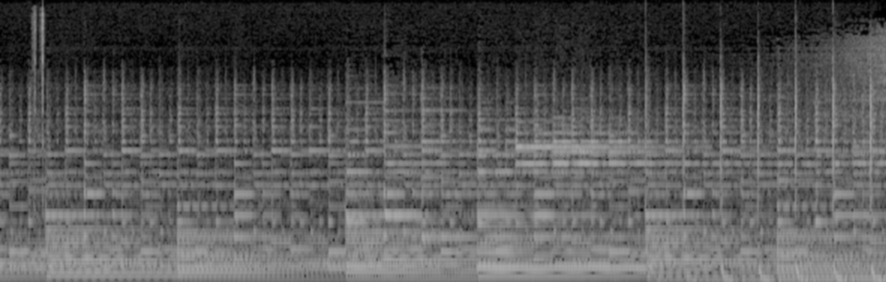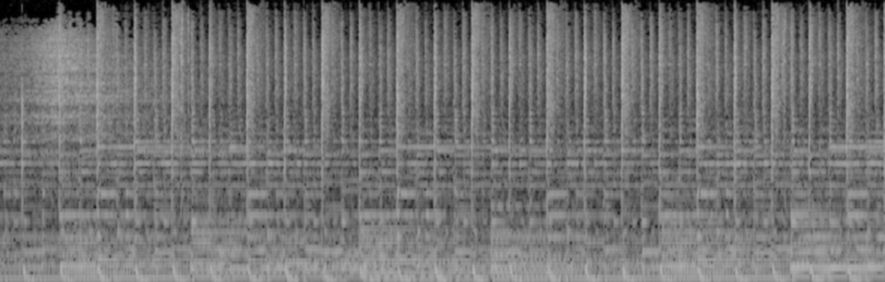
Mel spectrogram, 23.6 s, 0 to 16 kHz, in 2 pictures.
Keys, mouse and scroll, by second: 0.4 click, 2.1 click, 2.6-3.4 scroll up 5, 3.0 Tab, 3.5 s, 4.9 s, 9.4 Tab, 9.6-10.0 scroll up 1, 10.0 alt+z, 10.5 `, 12.0 scroll up 1, 12.6 shift+d, 14.2 click, 15.1 n, 16.5 s, 18.9 s, 21.0 alt+z, 21.5 h, 21.9 middle drag, 22.2 click, 23.0 Tab.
